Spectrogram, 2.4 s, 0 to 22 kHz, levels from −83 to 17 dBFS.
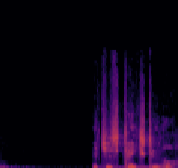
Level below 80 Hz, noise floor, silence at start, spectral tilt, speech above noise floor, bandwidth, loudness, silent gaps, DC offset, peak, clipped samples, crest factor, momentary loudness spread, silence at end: -64 dBFS; -77 dBFS; 0 s; -4 dB/octave; 44 dB; 15.5 kHz; -31 LUFS; none; under 0.1%; -14 dBFS; under 0.1%; 22 dB; 8 LU; 0 s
